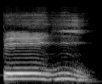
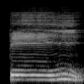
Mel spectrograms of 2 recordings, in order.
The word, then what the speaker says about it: pays: If you want to pronounce it correctly, just say pays, pays. And you have to pronounce the E sound.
